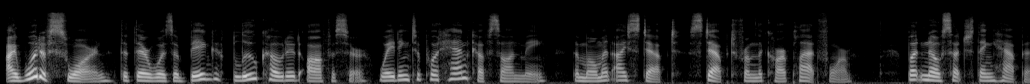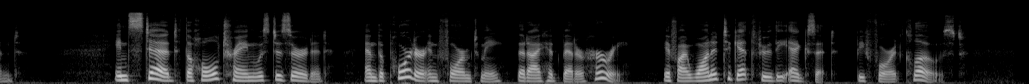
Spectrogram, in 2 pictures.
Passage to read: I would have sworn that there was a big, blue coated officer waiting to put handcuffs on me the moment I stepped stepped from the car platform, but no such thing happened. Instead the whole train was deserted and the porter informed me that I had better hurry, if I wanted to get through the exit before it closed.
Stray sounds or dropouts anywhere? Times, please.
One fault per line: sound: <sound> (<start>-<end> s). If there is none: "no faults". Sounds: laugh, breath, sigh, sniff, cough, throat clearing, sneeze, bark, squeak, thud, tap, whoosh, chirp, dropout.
no faults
